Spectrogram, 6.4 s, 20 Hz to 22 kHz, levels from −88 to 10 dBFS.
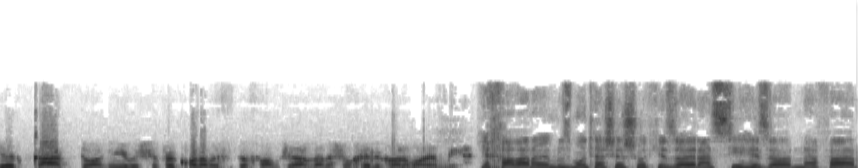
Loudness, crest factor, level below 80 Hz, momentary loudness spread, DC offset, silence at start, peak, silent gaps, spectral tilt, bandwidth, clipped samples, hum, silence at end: -15 LUFS; 14 dB; -46 dBFS; 6 LU; under 0.1%; 0 s; 0 dBFS; none; -4 dB/octave; 11.5 kHz; under 0.1%; none; 0 s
